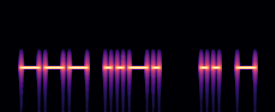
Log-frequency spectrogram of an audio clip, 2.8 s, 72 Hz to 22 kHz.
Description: Morse code, heard as a keyed tone, about 20 wpm, 700 Hz. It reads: OF IT
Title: Sentences from Top 1200 Words 20wpm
